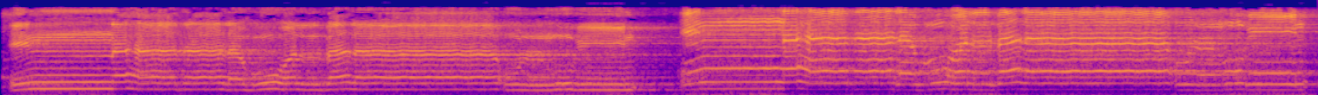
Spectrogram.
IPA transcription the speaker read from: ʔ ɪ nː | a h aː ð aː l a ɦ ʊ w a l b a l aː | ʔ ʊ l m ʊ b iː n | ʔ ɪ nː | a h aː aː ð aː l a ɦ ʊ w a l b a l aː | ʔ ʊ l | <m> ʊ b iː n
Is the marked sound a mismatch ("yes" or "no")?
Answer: no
